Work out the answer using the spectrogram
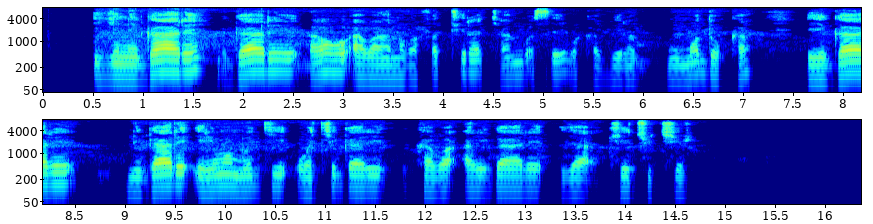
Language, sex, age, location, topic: Kinyarwanda, male, 36-49, Musanze, government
